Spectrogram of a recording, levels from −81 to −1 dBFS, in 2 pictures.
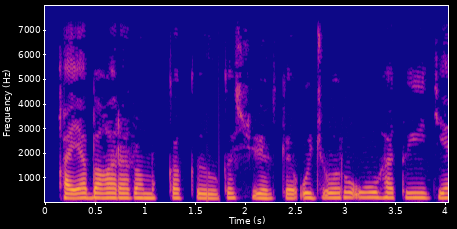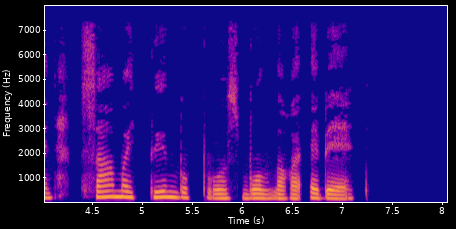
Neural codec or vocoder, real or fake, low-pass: none; real; 7.2 kHz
